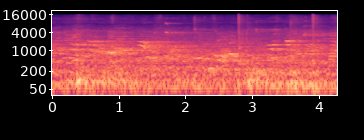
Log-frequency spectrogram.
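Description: Small rubber balls bouncing on a hard gym floor, a few separate thuds, with reverberation from a large hall.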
